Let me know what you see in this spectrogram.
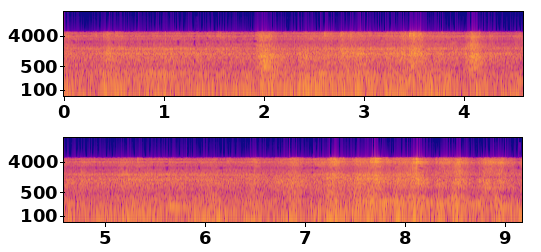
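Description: Freight train of bogie hopper wagons rolling slowly past close by. A steady low rumble of wheels on rail, with a few sharp clicks.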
